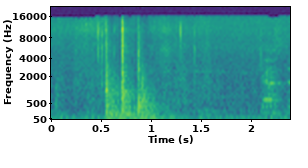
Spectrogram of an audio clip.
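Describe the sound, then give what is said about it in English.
Three quick, solid knocks on a thick, heavy door, fairly loud with a dull, low thud, followed by quiet with a faint background murmur. “Do you want us to knock and then go in?”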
